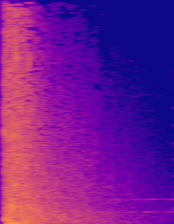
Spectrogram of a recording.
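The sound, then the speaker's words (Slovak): A single loud gunshot cracks out, the bullet boring into a wall just beside a man's head. Its sharp blast rings off into a reverberant tail that fades over about a second, with no voices. “Náboj sa zavrtal do steny iba kúsok od mojej hlavy.”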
